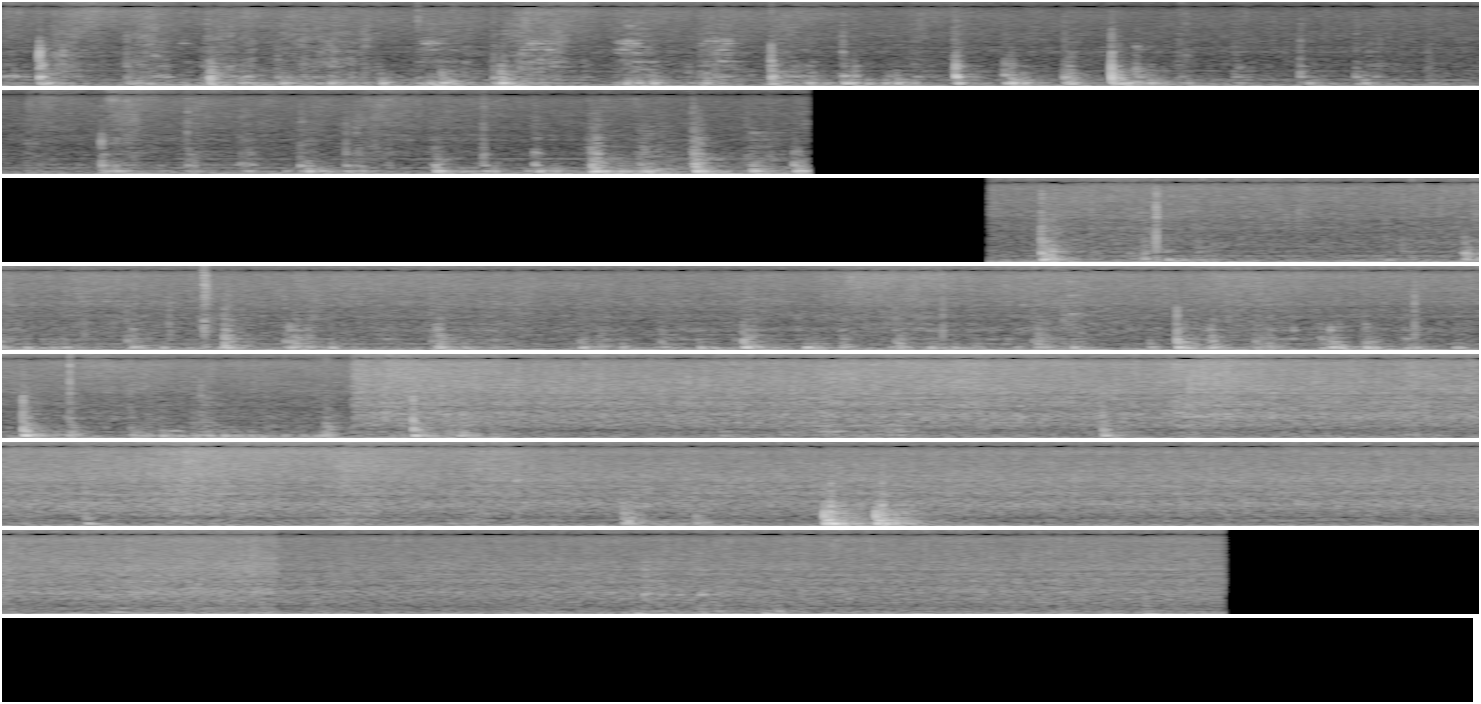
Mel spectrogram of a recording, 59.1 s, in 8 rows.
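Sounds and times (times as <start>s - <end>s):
onions sizzling in frying pan: 0.0s - 11.4s, 19.7s - 50.4s
spatula knocking against pan: 0.1s - 11.4s, 22.1s - 31.7s.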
